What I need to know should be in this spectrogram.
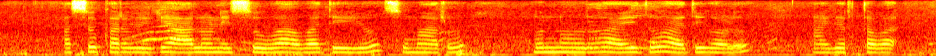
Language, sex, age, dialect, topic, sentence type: Kannada, female, 25-30, Central, agriculture, statement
